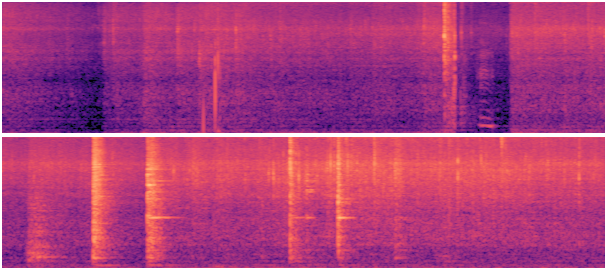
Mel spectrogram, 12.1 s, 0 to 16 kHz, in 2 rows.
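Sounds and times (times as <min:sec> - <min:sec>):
onions sizzling in hot oil: 0:00.0 - 0:12.0
metal spoon knocking on pan: 0:06.4 - 0:07.9.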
